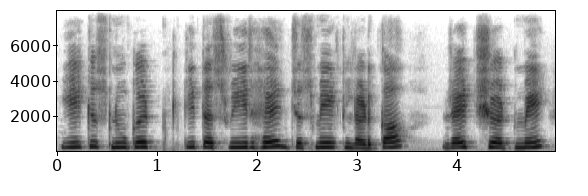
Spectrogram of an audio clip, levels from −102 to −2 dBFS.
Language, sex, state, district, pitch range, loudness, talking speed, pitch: Hindi, female, Madhya Pradesh, Bhopal, 255-280 Hz, -14 LUFS, 145 wpm, 265 Hz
